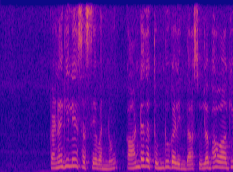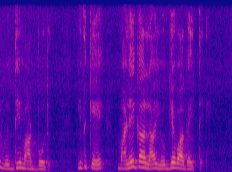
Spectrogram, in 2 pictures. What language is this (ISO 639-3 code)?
kan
